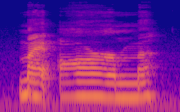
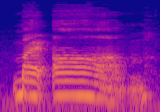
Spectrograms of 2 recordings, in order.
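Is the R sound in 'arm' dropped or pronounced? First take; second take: pronounced; dropped. First: The R sound in arm is pronounced. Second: The R sound in arm is dropped. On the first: "because I'm American, I'll say" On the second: "if I was British, I would say"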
